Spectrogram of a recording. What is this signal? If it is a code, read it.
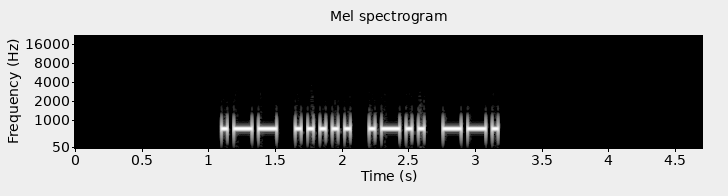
Morse code, heard as a keyed tone, about 23 wpm, 700 Hz. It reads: W5LG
